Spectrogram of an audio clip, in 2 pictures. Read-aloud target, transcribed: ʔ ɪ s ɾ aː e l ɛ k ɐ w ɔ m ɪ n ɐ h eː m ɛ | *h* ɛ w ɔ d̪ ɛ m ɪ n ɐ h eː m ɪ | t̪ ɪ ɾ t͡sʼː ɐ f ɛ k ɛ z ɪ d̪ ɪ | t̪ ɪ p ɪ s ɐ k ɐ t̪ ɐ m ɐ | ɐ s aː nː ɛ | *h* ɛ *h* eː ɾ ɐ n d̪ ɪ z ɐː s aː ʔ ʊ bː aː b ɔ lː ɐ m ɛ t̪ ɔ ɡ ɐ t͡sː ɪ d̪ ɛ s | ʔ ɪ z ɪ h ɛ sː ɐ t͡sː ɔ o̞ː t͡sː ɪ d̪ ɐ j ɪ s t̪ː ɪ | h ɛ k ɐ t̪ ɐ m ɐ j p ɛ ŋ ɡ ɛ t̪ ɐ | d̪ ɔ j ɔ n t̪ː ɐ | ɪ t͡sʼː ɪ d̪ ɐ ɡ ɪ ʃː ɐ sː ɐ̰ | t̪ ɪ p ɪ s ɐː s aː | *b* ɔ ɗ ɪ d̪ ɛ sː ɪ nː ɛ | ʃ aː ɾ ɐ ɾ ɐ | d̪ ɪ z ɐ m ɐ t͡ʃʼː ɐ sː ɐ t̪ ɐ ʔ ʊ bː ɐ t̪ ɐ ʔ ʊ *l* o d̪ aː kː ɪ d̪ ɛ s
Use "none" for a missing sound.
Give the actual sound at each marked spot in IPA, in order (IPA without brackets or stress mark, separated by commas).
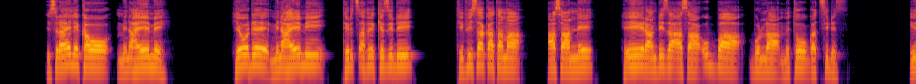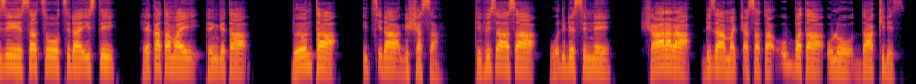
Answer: h, h, h, w, l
